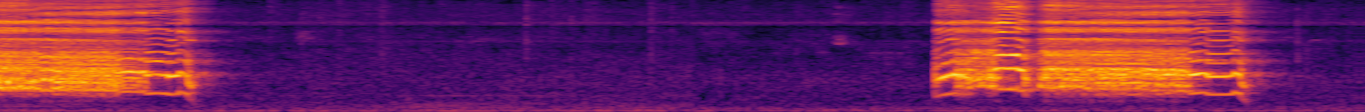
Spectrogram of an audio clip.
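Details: A rooster crows twice, each a loud rasping cock-a-doodle-doo lasting over a second, with a quiet pause of several seconds between them.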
